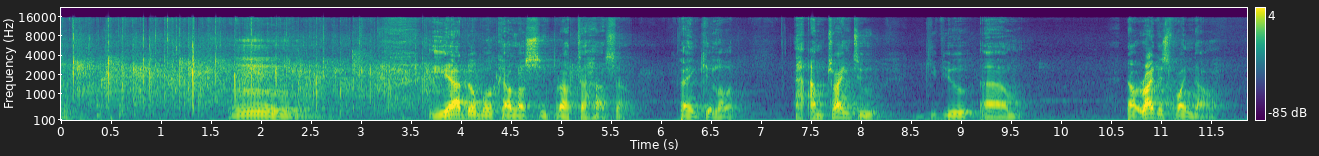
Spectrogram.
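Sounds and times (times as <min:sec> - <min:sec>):
crowd clapping: 0:00.0 - 0:05.6
speech: 0:03.7 - 0:06.8, 0:07.4 - 0:09.7, 0:10.6 - 0:11.7.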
